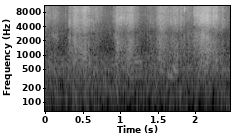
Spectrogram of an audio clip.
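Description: Short bursts of rustling, scraping noise, about two a second.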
